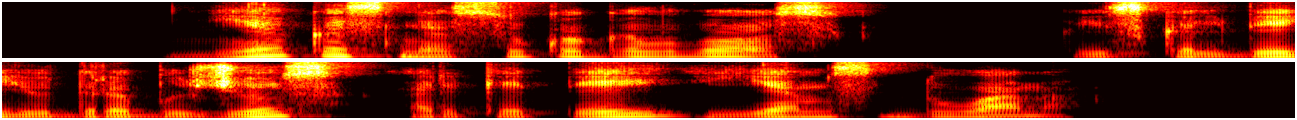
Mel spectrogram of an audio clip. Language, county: Lithuanian, Klaipėda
